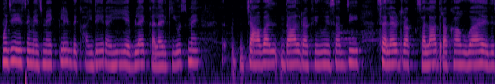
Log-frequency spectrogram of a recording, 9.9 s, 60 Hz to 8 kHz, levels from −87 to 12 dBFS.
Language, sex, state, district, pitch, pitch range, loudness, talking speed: Hindi, female, Uttar Pradesh, Jalaun, 200 Hz, 195-205 Hz, -43 LUFS, 165 wpm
